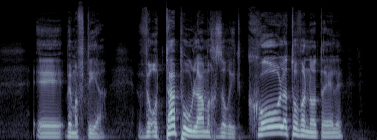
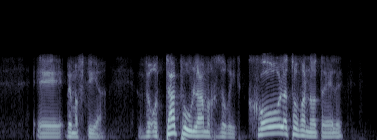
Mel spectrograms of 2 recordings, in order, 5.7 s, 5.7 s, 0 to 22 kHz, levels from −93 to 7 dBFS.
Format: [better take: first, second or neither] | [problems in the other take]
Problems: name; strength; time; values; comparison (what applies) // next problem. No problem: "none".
first | garbled, watery; badly; nothing above 4 kHz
